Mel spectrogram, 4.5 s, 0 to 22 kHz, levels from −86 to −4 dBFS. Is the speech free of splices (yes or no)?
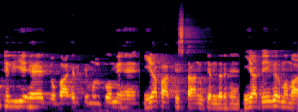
no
